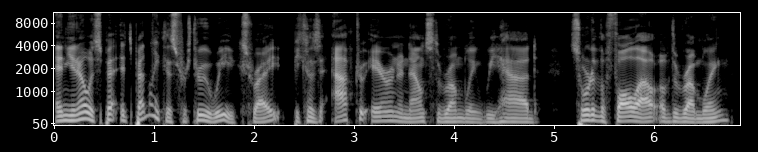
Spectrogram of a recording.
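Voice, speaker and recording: A man speaks as a podcast co-host in a dry, close-sounding space. His voice sits at an ordinary pitch, and he chats casually, repeating short phrases to press his point. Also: a little fast, no echo. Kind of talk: casual anime review chat.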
